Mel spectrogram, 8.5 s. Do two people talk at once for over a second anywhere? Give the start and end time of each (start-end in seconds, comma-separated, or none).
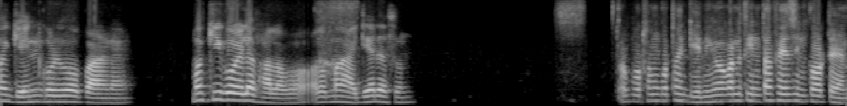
none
